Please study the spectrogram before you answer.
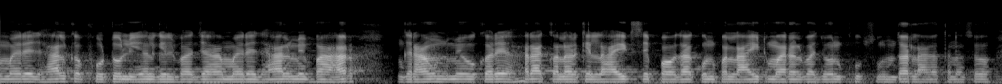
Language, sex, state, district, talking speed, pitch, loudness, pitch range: Bhojpuri, male, Uttar Pradesh, Deoria, 185 wpm, 120 Hz, -23 LUFS, 120-125 Hz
